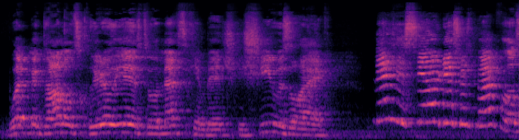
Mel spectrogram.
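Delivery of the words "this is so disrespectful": mock granny voice. Mocking the Mexican granny.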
